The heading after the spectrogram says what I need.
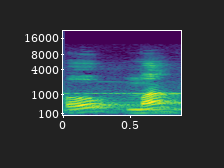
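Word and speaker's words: ॐ: ओम अब साढ़े तीन अक्षर आप समझो कि हुए क्या? आ, ओ, म ये तीन हो गए।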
